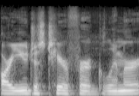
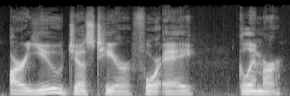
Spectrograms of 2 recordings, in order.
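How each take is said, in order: First: It is said in the speaker's ordinary voice. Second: It is said in a put-on imitated voice.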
